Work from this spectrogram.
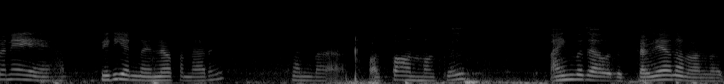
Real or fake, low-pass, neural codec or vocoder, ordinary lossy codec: fake; 7.2 kHz; codec, 16 kHz, 0.5 kbps, X-Codec, HuBERT features, trained on balanced general audio; Opus, 24 kbps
